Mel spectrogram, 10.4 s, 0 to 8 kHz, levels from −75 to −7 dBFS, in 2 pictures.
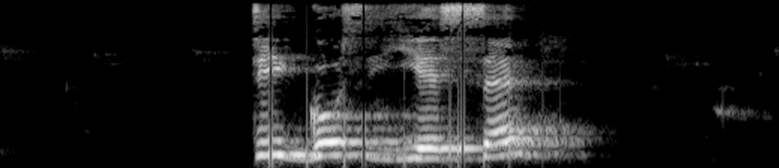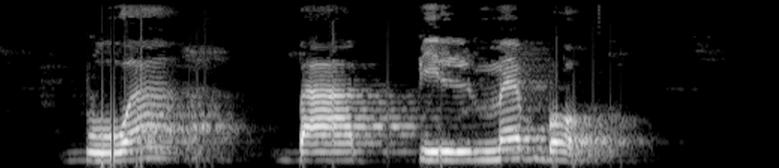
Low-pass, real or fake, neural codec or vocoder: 7.2 kHz; real; none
